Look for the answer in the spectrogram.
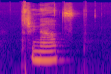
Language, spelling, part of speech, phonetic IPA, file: Czech, třináct, numeral, [ˈtr̝̊ɪnaːt͡st], Cs-třináct.ogg
- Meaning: thirteen (13)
